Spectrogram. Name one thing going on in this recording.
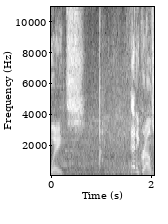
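A wooden bat cracks against a baseball.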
